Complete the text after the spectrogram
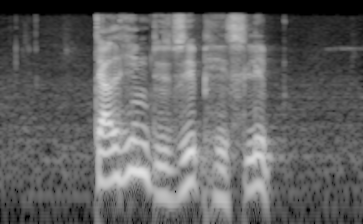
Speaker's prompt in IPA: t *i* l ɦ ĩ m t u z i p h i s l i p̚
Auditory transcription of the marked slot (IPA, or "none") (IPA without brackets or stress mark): ɛ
